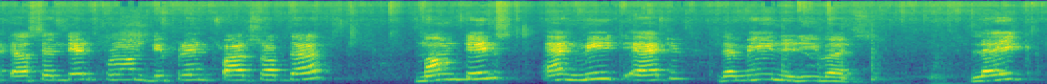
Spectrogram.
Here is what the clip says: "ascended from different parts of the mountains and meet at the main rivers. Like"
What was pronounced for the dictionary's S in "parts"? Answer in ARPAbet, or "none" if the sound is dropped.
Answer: S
